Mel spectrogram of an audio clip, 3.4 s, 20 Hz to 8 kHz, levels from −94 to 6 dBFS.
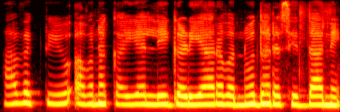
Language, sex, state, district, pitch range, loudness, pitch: Kannada, female, Karnataka, Bidar, 230-245 Hz, -15 LUFS, 235 Hz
